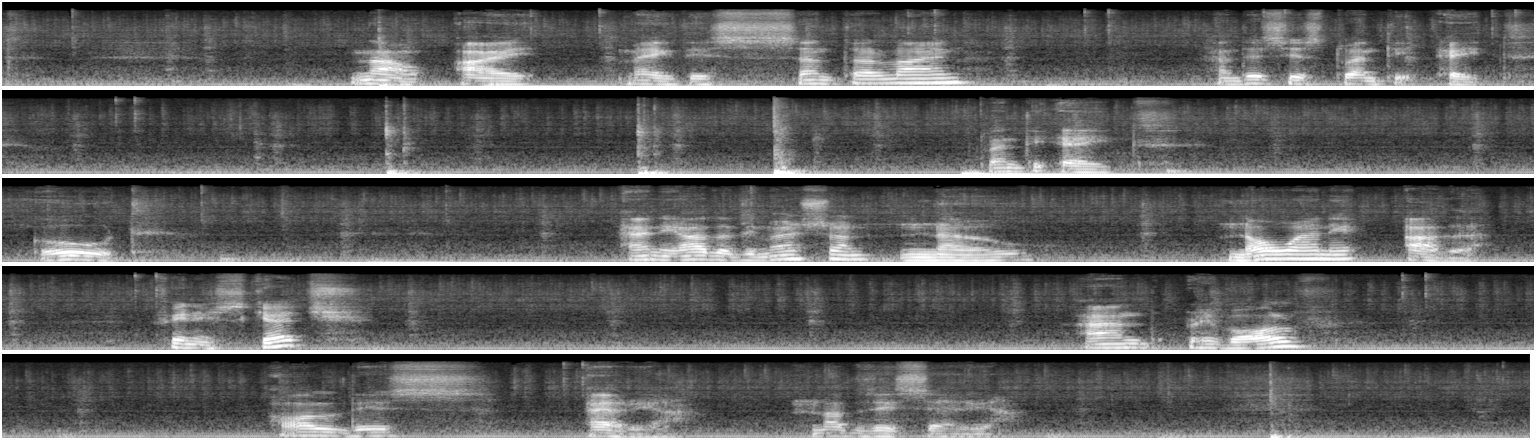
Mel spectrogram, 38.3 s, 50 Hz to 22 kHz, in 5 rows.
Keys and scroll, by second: 1.8 Escape, 11.4 Return, 36.9 Escape.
